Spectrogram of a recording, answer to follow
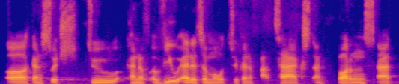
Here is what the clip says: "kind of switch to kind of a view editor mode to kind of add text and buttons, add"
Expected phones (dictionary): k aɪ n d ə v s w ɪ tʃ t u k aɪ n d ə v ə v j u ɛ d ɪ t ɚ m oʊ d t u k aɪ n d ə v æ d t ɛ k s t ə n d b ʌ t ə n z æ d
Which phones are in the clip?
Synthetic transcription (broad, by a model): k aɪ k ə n s w ɪ tʃ t u k aɪ n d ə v ə v j u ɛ d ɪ t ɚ m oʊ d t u k aɪ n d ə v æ t ɛ k s t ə n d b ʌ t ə n s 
